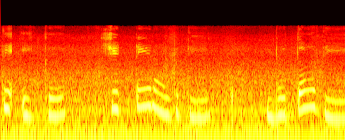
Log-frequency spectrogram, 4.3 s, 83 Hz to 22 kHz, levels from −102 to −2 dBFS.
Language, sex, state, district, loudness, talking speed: Punjabi, female, Punjab, Kapurthala, -18 LUFS, 95 wpm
